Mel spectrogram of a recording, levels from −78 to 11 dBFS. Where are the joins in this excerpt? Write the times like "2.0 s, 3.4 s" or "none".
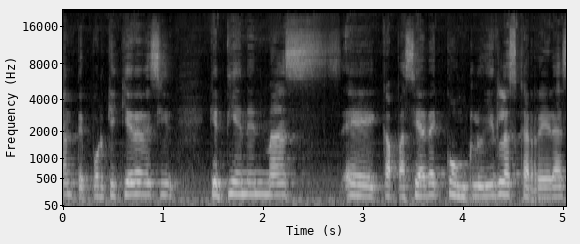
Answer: none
